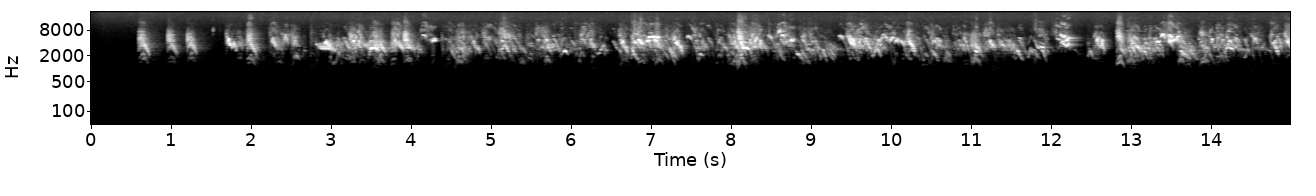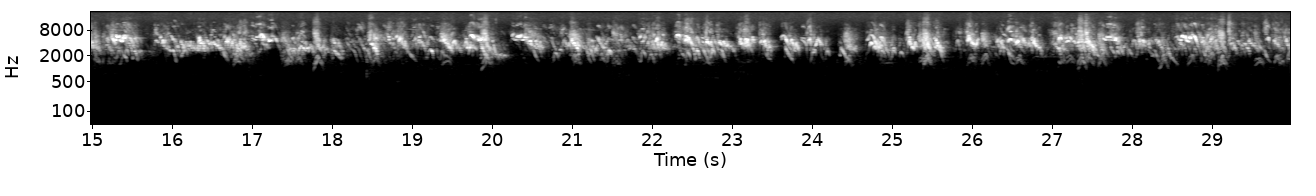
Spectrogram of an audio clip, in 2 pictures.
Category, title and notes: Sound effects > Animals
Flock of sparrows chirping. Location: Poland Time: November 2025 Recorder: Zoom H6 - SGH-6 Shotgun Mic Capsule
